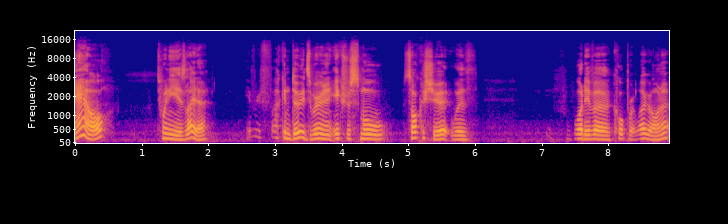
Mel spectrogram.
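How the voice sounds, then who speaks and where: With a New Zealand accent, a man speaks at a moderate pace and a fairly high pitch, using ordinary pitch variation, big swings in loudness and long, frequent pauses. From New Zealand, Palmerston North. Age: 50s. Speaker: veteran skateboarder. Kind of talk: casual chat. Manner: animated.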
